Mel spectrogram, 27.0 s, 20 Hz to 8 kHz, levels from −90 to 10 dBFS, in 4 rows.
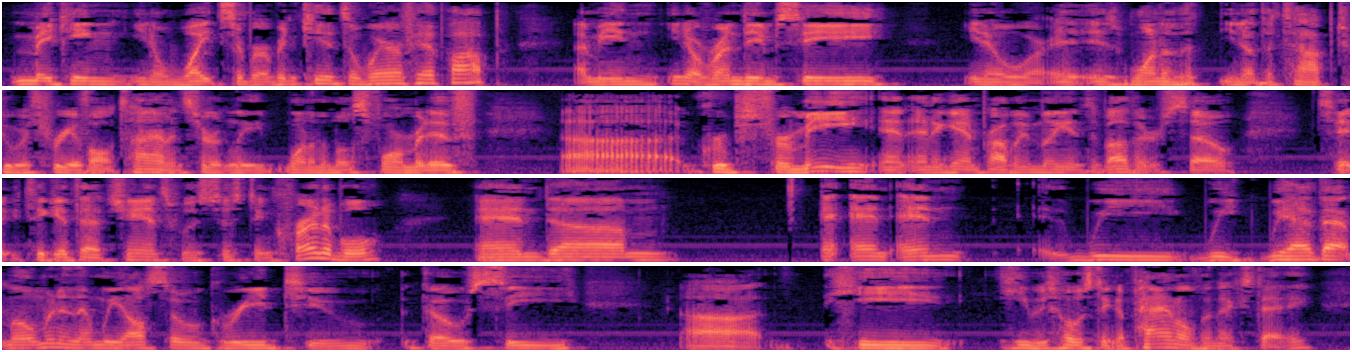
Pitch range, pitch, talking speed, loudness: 90-110 Hz, 100 Hz, 195 wpm, -17 LUFS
